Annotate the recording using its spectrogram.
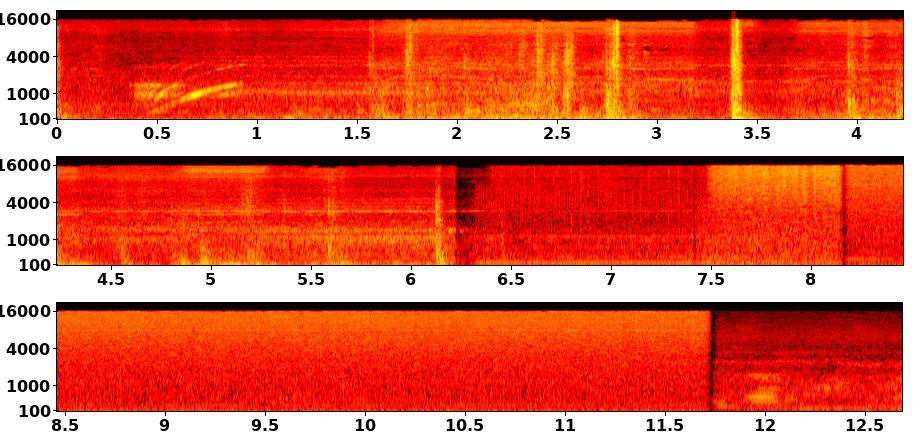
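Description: Sound of a VHS cassette being loaded into a VCR: mechanical clicks and clunks with short rising motor whirs, then, after a sudden cut about six seconds in, a steady low hum and hiss of tape noise that stops shortly before the end.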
